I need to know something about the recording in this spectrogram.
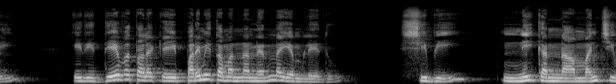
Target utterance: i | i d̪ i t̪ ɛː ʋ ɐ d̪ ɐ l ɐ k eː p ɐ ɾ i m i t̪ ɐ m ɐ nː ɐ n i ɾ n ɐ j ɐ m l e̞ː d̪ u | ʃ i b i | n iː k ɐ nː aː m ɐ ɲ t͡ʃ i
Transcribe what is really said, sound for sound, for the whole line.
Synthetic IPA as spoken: i | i d̪ i d̪ ɛː ʋ ɐ t̪ ɐ l ɐ k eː p ɐ ɾ i m i t̪ ɐ m ɐ nː ɐ n i ɾ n ɐ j ɐ m l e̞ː d̪ u | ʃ i b i | n iː k ɐ nː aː m ɐ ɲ t͡ʃ i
